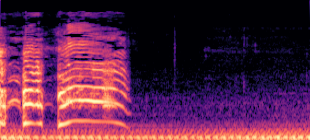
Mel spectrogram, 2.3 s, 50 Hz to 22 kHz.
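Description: Dodge Charger Scat Pack's 6.4-litre HEMI V8 cruising at highway speed, a steady low drone heard inside the cabin. A person's drawn-out voice is heard over it in the first second.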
